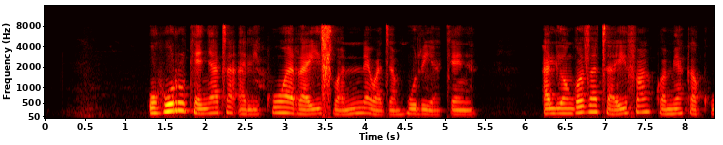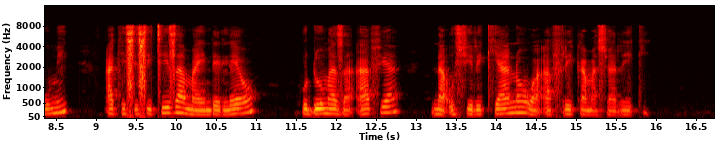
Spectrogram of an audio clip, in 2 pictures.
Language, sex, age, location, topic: Swahili, female, 36-49, Kisumu, government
